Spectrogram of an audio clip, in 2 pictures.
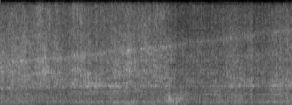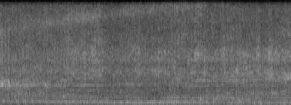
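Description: A steam locomotive chuffs in the distance.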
